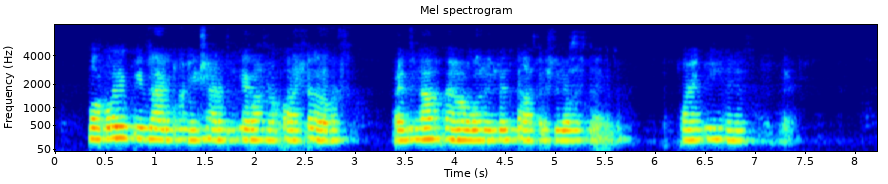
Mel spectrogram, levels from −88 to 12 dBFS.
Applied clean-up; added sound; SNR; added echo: neural mask model DeepFilterNet 3.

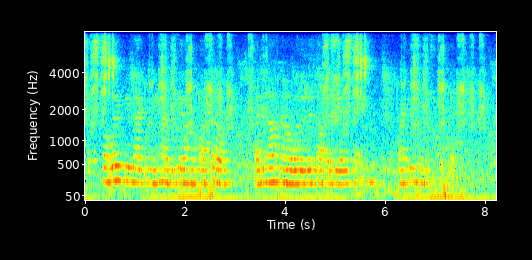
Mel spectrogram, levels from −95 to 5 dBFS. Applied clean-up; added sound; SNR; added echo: none; Bird; 7 dB; reverberation time 0.6 s.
